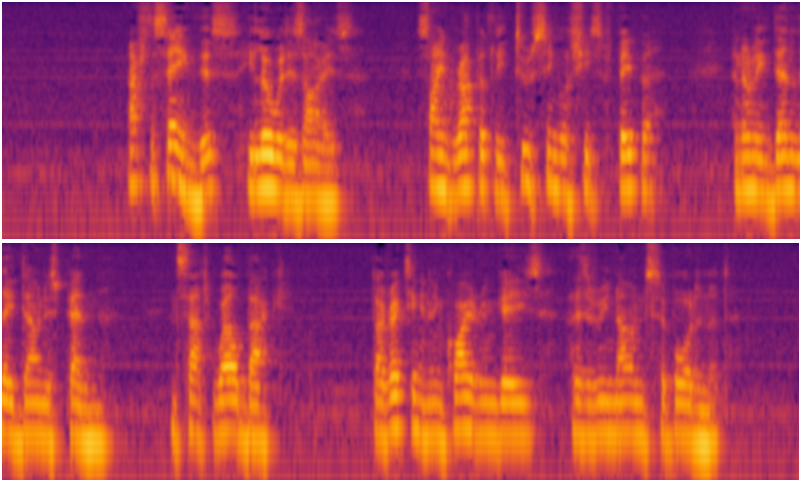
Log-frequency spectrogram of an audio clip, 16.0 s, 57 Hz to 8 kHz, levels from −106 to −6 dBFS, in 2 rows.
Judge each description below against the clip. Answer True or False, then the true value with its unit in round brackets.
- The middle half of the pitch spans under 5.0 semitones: True (2.8 semitones)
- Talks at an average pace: False (125 wpm)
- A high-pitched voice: False (145 Hz)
